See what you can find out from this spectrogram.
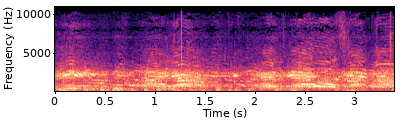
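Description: protesters shouting slogans

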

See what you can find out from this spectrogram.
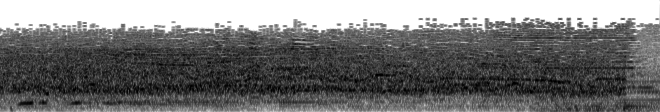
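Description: crowd cheering

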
